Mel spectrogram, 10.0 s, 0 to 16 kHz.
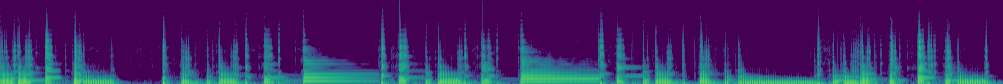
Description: Bass loop 110 Em, Electric Bass; Electric Bass Loops; Slate Digital BASSHOLE Sample Pack

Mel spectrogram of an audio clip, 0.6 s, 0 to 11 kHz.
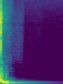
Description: Kick, 909

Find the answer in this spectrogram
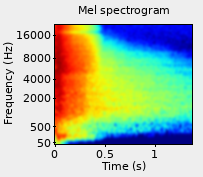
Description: snare longjohn; Drum One Shots; SD MIDNIGHT Sample Pack; Slate

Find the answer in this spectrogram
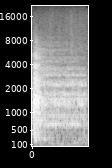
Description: ride static, Drums, One Shots; Slate; AURORA Sample Pack

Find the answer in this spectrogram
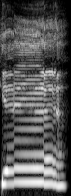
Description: riff Airy Run Gm, Vocal, Dry Vocals; Raw Vocals; Slate Digital Omnivox Vocal Sample Pack

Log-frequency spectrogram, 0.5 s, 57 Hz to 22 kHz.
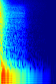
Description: Tom Halted, 909 Toms; Slate; Vintage Drum Machines Volume 3 909 Edition

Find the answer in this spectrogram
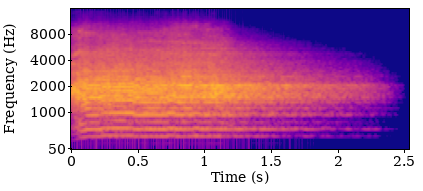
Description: Omnivox oneshot Bm, Vocal; One Shots; Slate Digital Omnivox Vocal Sample Pack

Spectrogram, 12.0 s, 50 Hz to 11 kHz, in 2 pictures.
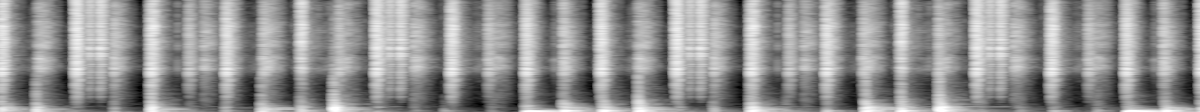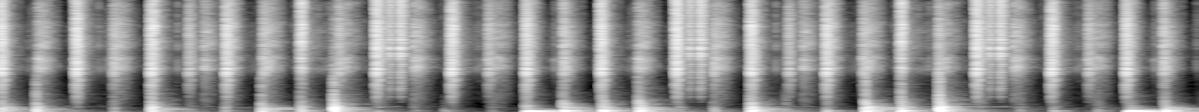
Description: perc 80; Drum Sample Pack; Loops; SD SEISMIC; Slate

